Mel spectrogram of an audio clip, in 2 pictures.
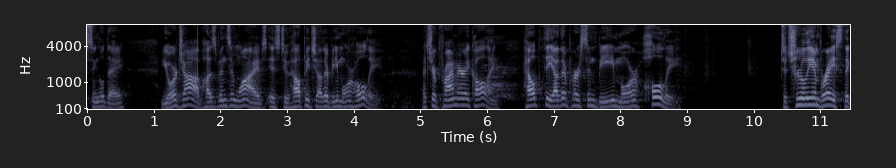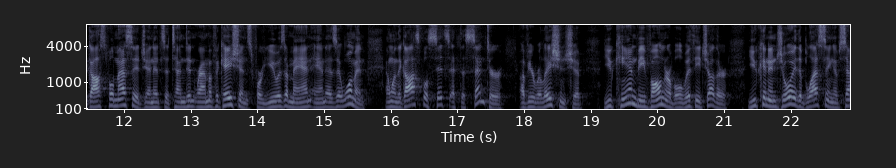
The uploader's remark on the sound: recorded on Sunday, November 19th, 2023, at the weekly worship gathering of Cross & Crown Church.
